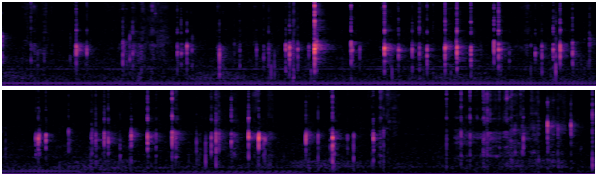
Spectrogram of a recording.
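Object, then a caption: Segmented plastic fidget toy. A small, hollow, rainbow-coloured segmented plastic articulated slug fidget toy is held in one hand while the fingertips and nails of the other tap and scratch along its segments and flex them so they click. The result is a rapid, irregular run of sharp, bright, dry clicks and light scratchy taps that die away almost instantly. A faint low hum sits underneath for roughly the first half.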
